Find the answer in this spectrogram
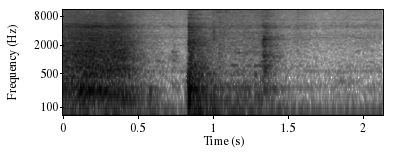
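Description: Side cover of a Growatt inverter being slid off its housing: a short scraping slide, then a sharp clack a little under a second in as it comes free, with some light rattling after.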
